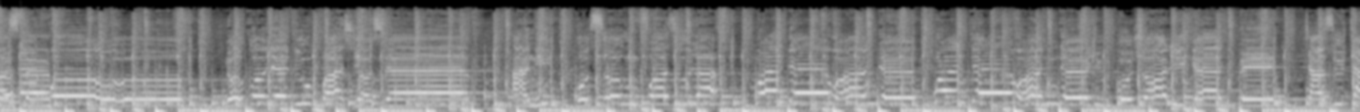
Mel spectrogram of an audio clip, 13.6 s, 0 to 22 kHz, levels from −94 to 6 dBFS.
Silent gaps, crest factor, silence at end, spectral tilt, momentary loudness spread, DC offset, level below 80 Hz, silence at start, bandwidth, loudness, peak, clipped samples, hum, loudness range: none; 10 dB; 0 s; -4.5 dB/octave; 3 LU; 0.3%; -16 dBFS; 0 s; 16.5 kHz; -10 LUFS; 0 dBFS; under 0.1%; none; 1 LU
